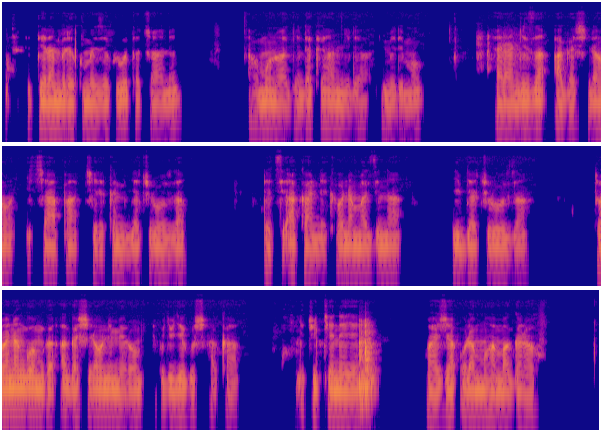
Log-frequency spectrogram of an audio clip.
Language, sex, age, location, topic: Kinyarwanda, male, 25-35, Burera, finance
